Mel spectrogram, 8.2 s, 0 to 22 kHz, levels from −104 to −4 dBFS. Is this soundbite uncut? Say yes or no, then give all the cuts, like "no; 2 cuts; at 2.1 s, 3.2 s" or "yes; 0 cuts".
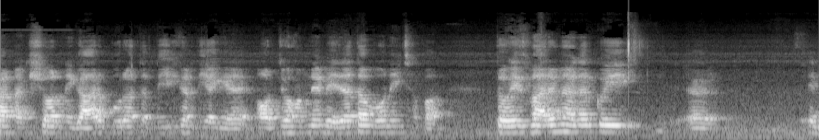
yes; 0 cuts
